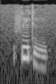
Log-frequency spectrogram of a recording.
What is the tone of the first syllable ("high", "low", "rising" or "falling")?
high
